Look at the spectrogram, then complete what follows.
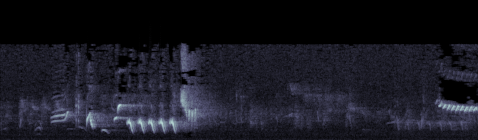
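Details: A common nightingale sings a rich phrase: a few whistled notes, then a rapid rattle of five loud repeated notes, followed by softer twittering and a thin high whistle.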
